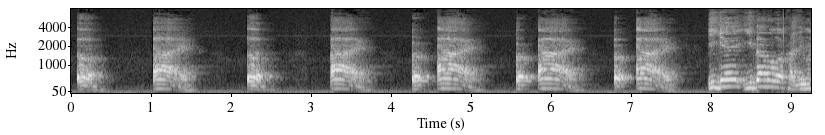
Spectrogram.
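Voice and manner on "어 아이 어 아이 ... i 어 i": 어 weak and 아이 strong beat; vowel rhythm drill. Shown as a demonstration. Teacher drilling the vowel rhythm of the place name. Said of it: "리듬 만듭니다".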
